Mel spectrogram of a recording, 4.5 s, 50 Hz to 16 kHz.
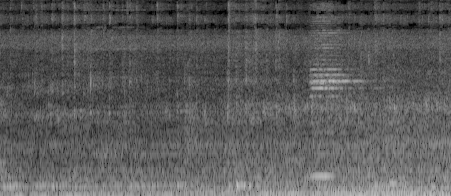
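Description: Filtered drinking water pours into a 20 litre can from a purified-water dispenser, a steady broadband rushing that stays continuous and fairly close, growing slightly louder near the end.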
